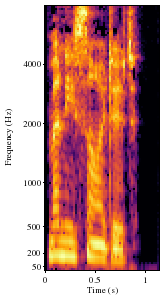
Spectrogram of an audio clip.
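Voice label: "many sided", English, British English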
